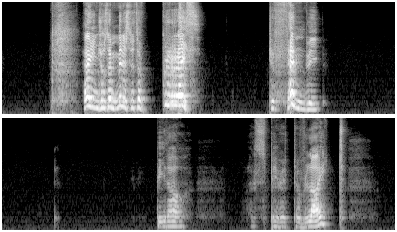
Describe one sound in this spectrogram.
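A man speaks expressively into a close microphone, in short bursts with pauses.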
